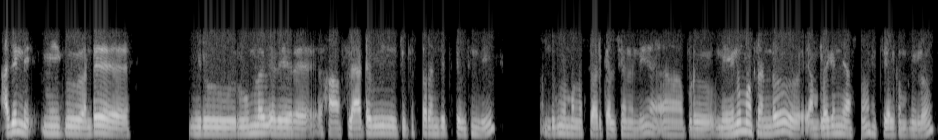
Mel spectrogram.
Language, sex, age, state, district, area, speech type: Telugu, male, 18-30, Andhra Pradesh, N T Rama Rao, urban, conversation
